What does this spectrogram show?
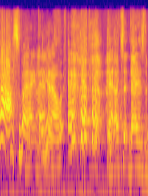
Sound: laughs

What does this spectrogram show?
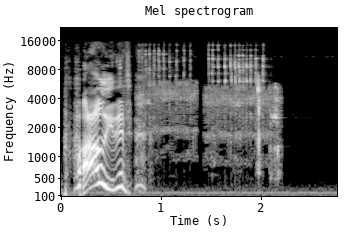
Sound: panting; whirring

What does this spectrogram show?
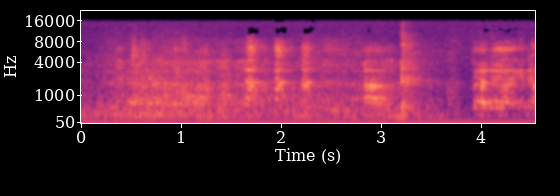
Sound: all laughing

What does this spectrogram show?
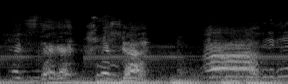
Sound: screaming

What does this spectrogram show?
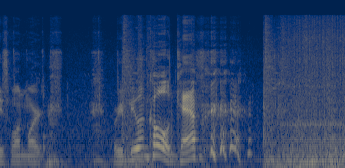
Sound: laughs

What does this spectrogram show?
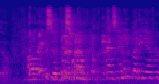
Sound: laughter

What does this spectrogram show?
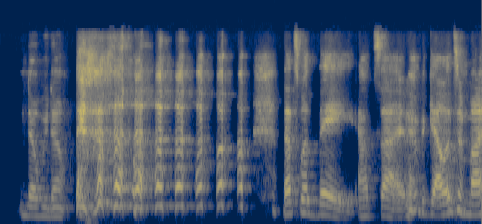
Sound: laughter

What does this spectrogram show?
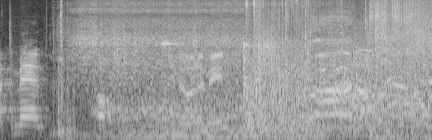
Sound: screaming

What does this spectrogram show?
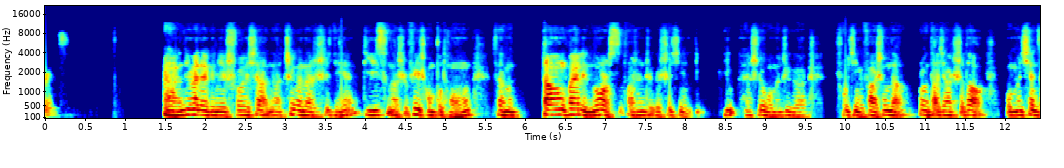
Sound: speaks in Mandarin

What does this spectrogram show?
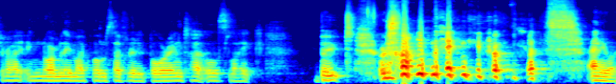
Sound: laughs

